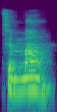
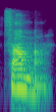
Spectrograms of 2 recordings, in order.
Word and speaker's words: tsema: And sometimes people will pronounce it tsama. Tsama. Tsama. Kind of like a kind of like they have the word tsa in there. And instead of saying tsema, they'll say tsama.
